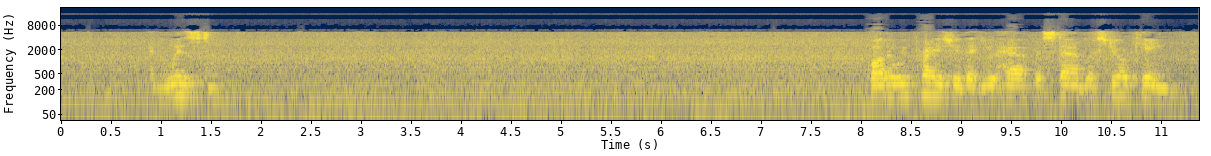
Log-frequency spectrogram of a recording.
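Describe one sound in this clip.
A man speaks quietly and calmly into a close microphone.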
